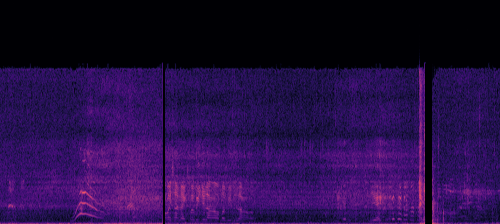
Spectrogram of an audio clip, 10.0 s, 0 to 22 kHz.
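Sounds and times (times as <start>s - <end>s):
low wind rumble on microphone: 0.0s - 10.0s
high-pitched vocal whoop: 1.4s - 2.1s.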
